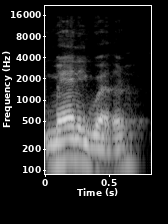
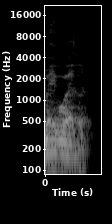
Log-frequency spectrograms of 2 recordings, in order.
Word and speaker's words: Manyweather: Then he got with Duke Manyweather, and I got that right. I used to get his name wrong. I have to call him Mayweather.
